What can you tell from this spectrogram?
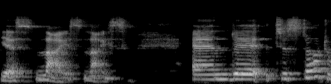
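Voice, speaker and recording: A woman's somewhat breathy voice moves at a very slow pace. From Sweden. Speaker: herbalist podcast host. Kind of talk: casual chat. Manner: hesitant with fillers.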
